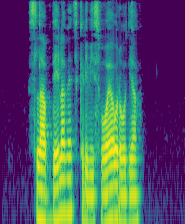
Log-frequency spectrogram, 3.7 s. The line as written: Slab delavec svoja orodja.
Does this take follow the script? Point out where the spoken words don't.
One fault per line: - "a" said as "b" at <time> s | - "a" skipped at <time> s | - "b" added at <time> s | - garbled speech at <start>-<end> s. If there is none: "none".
- "krivi" added at 1.5 s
